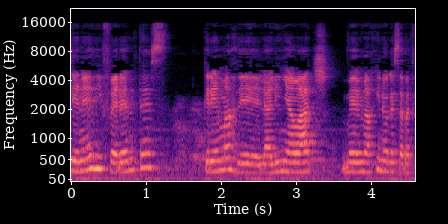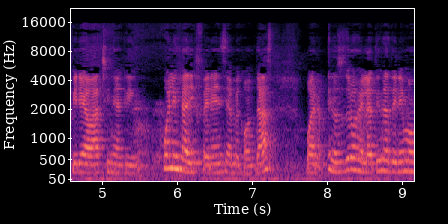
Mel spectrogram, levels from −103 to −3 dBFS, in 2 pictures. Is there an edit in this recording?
yes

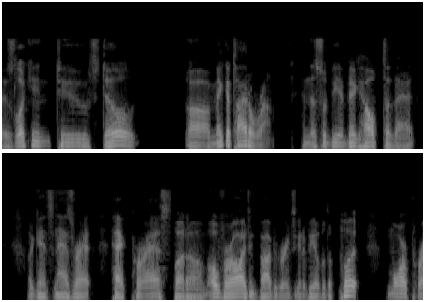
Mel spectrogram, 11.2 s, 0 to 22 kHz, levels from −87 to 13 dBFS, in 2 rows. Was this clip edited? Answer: yes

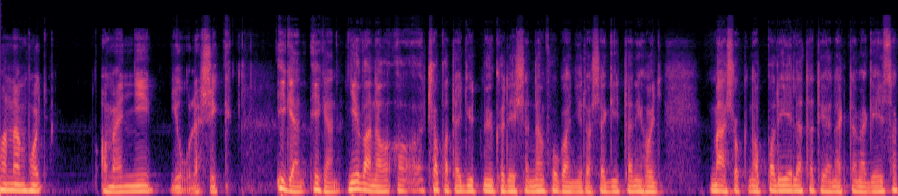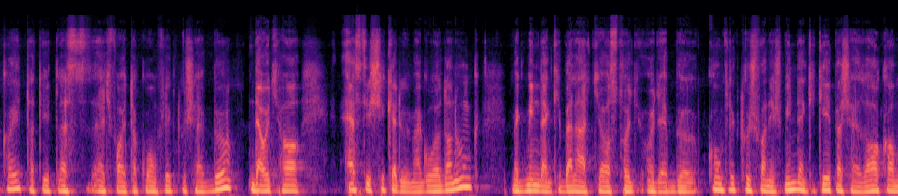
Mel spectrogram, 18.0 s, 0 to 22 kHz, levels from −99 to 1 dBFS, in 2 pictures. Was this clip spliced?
yes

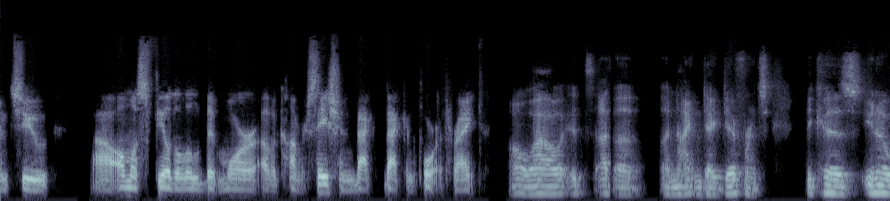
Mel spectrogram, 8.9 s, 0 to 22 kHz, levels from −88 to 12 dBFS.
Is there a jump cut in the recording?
yes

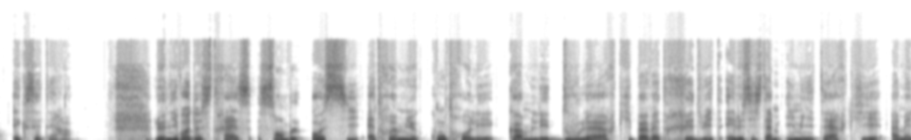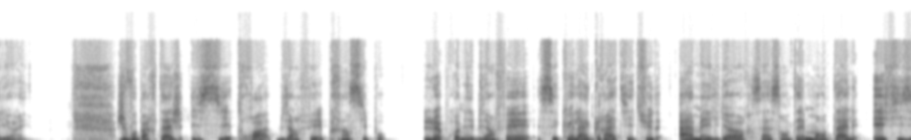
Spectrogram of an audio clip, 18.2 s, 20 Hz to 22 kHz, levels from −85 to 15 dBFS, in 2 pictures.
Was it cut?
yes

